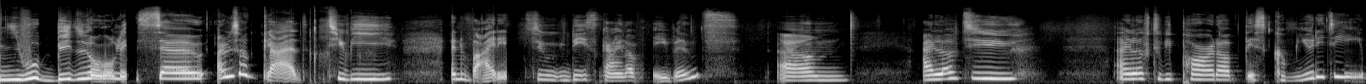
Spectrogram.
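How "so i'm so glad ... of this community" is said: slow, deliberate, put-on English accent. French speaker retells speaking English with an influencer relations rep: best English accent. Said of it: "j'ai sorti mon meilleur accent".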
